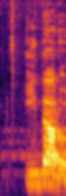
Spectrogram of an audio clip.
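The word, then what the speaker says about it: either: ক্ষেত্রে আমি একটু বলি আমরা অনেক সময় ইদার যেটাকে আমরা আইদার অরও বলি উচ্চারণটা আরো আছে হচ্ছে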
